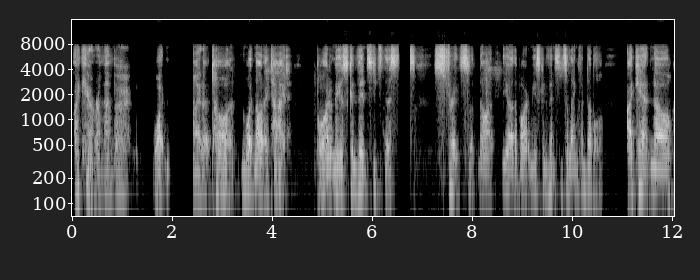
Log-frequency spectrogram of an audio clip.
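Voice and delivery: whispered, low brooding diary voice; Borden's diary read in a low hushed voice; quoting Borden. Retold or imitated. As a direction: murmur it like a haunted man's diary. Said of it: "Alfred Borden's like".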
